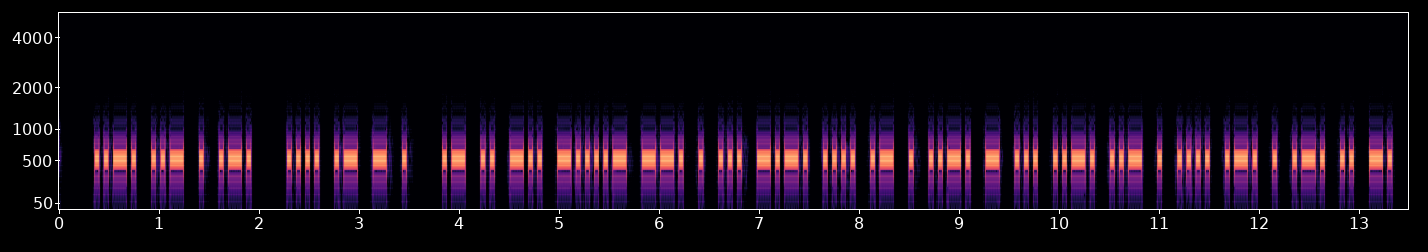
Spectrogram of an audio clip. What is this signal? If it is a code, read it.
Morse code, heard as a keyed tone, about 26 wpm, 530 Hz. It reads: FUER HATE AID-GESCHAEFTSFUEHRERIN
